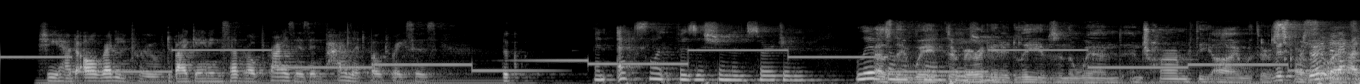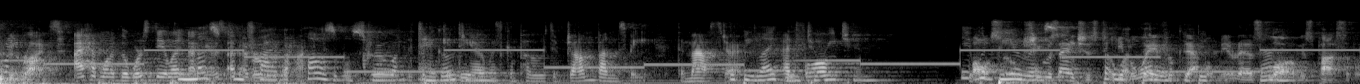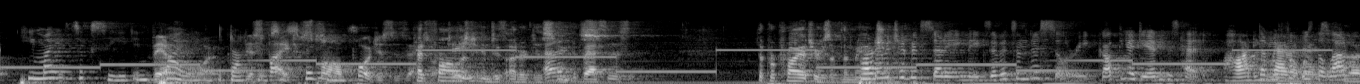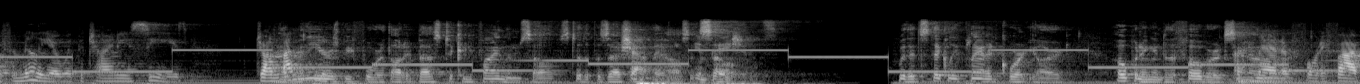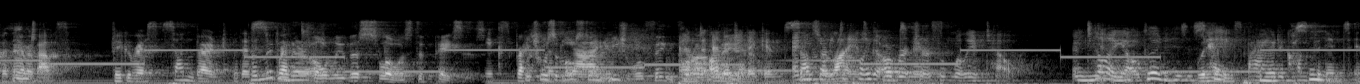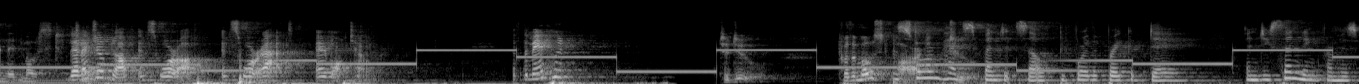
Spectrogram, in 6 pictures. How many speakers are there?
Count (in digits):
5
